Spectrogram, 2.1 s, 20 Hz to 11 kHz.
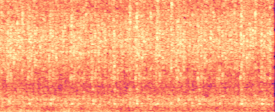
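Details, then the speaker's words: Survivor classic pickup (either the 1936 International C1 or the 1967 Chevy C10), rewired, converted to an electric fuel pump, leaks some oil: low, even, soft idle with no ticking or knocking, purring smoothly. "Let me start it up. Nice and easy. It just purrs right along."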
